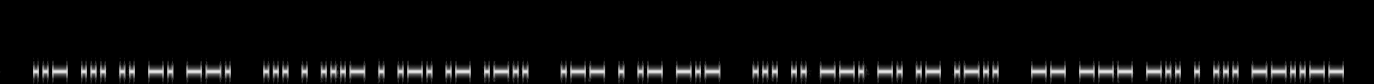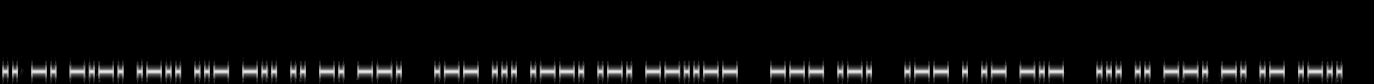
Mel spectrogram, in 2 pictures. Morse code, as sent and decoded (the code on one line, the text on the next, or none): ..- ... .. -. --. / ... ...- . .-. .- .-.. / .-- . .- -.- / ... .. --. -. .- .-.. / -- --- -.. ... --..-- / .. -. -.-. .-.. ..- -.. .. -. --. / .-- ... .--. .-. --..-- / --- .-. / .-- . .- -.- / ... .. --. -. .- .-..
USING SEVERAL WEAK SIGNAL MODES, INCLUDING WSPR, OR WEAK SIGNAL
